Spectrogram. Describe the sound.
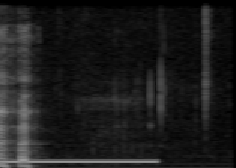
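A ringback tone sounds on an outgoing telephone call: one steady, unwavering tone holds for about a second and then cuts off into quiet line hiss.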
